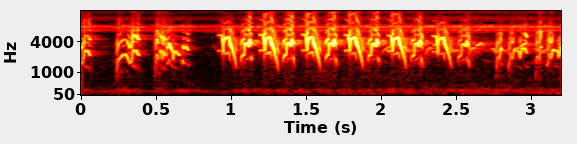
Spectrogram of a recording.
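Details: Sooty-headed bulbul lure call meant to provoke wild bulbuls: two short chirpy bursts, then a fast, steady series of loud, sharp, descending chirps, roughly three to four per second, with soft low rumble beneath.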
